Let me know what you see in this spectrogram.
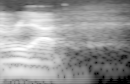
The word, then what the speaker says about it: Riyadh: And I could tell you when, like, the one time I wrestled over there, that place, uh, is it, how's it pronounced? Is it Riyadh? Yeah, Riyadh it, we did two shows over there.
